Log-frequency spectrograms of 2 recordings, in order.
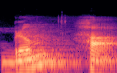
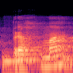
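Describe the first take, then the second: First: The h sound comes after the m sound. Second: The h sound comes before the m sound. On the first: The speaker calls it right. "বলতে হবে ব্রহ্মা" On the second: The speaker calls it wrong. "তো আর ব্রহ্মা বলা যাবে না"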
